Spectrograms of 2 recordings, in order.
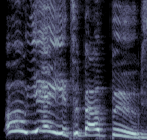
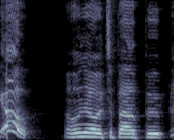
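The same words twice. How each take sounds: First: High-pitched imitated cheer; mock delight. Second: Imitated dawning dismay, cut short; mock dismay. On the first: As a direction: switch to her gleeful yay. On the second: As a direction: play her dropping the line, oh-no style. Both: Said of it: "because she's like".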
